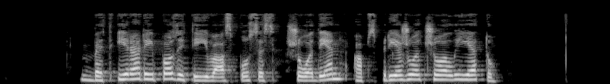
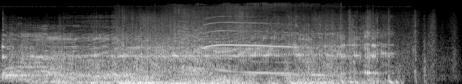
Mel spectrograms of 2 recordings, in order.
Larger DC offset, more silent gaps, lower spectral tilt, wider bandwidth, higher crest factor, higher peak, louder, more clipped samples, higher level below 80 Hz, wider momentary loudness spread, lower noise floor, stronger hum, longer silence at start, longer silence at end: neither; neither; about the same, -4.5 dB/octave vs -5.5 dB/octave; second, 11.5 kHz vs 19 kHz; about the same, 14 dB vs 10 dB; about the same, 0 dBFS vs 0 dBFS; second, -13 LUFS vs -10 LUFS; second, under 0.1% vs 0.5%; second, -62 dBFS vs -14 dBFS; first, 8 LU vs 5 LU; first, under -90 dBFS vs -32 dBFS; neither; first, 0.8 s vs 0 s; first, 1.15 s vs 0.3 s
